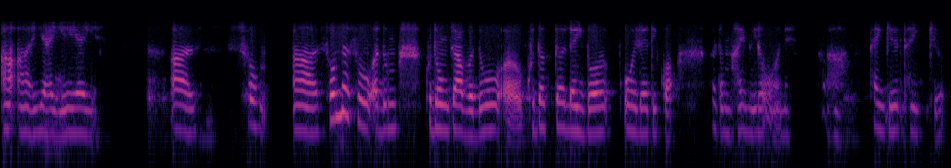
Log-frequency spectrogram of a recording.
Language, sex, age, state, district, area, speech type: Manipuri, female, 30-45, Manipur, Imphal West, urban, conversation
